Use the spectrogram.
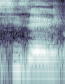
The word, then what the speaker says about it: SZA: On va l'appeler Za. C'est grâce à Za. C'est grâce à Ça, hein. Franchement, c'est grave à ça. Ça se dit Cizay.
